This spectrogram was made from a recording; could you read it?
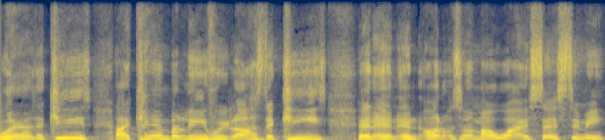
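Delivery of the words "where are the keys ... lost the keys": hollering, kept mild. Speaker retells yelling at his wife and kids, retelling his own screaming. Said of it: "I'm screaming. I'm hollering".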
